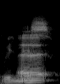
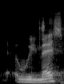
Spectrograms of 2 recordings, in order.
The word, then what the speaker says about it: Wilmès: Oui, Wilmès. Wilmès, pardon, je prononce à la française, qui a découvert, je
